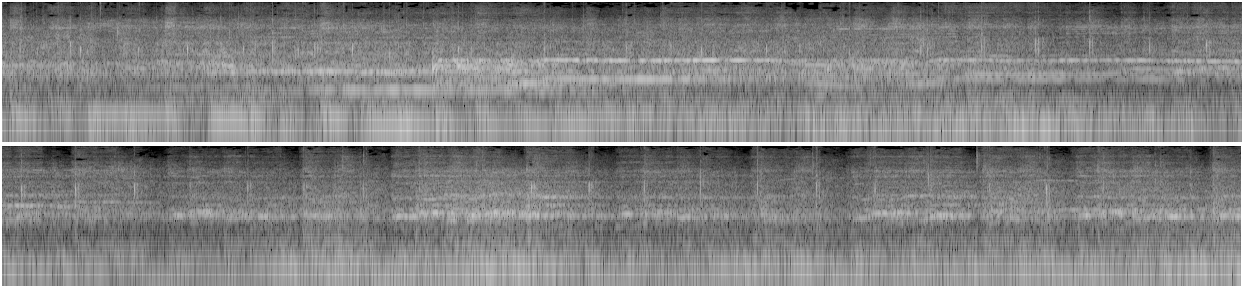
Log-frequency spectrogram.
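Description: Music played over an ice-hockey arena's sound system, with long held notes, above the steady noise of the crowd and some cheering.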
